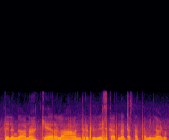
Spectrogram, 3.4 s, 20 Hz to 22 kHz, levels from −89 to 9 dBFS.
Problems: constant background noise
